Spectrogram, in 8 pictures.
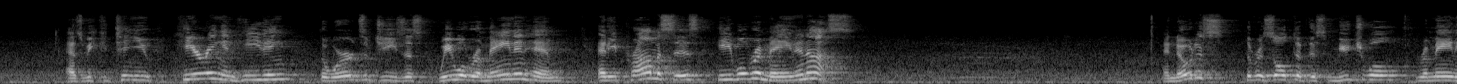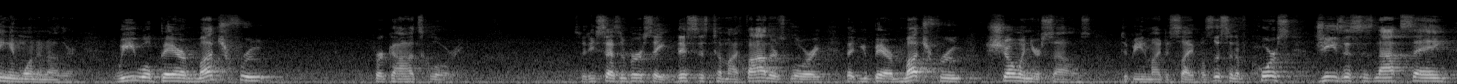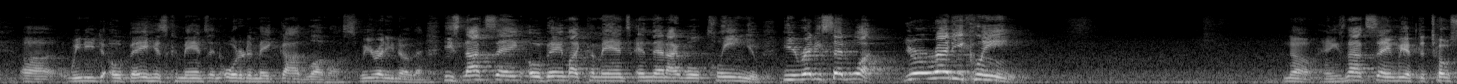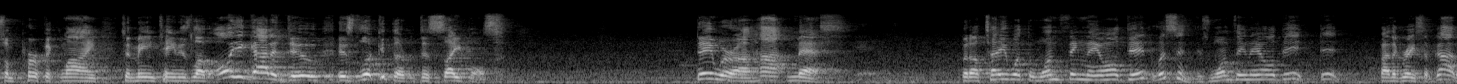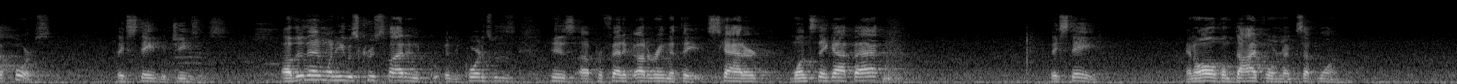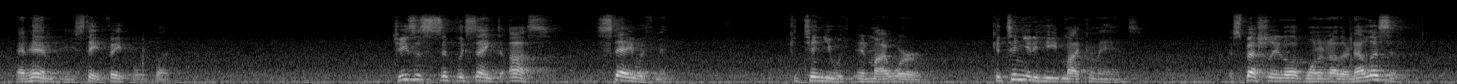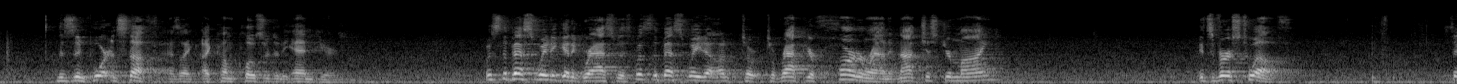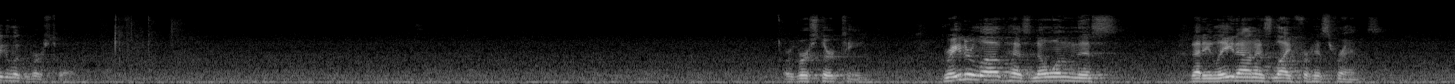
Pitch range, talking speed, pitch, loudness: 105-175 Hz, 155 wpm, 140 Hz, -23 LUFS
